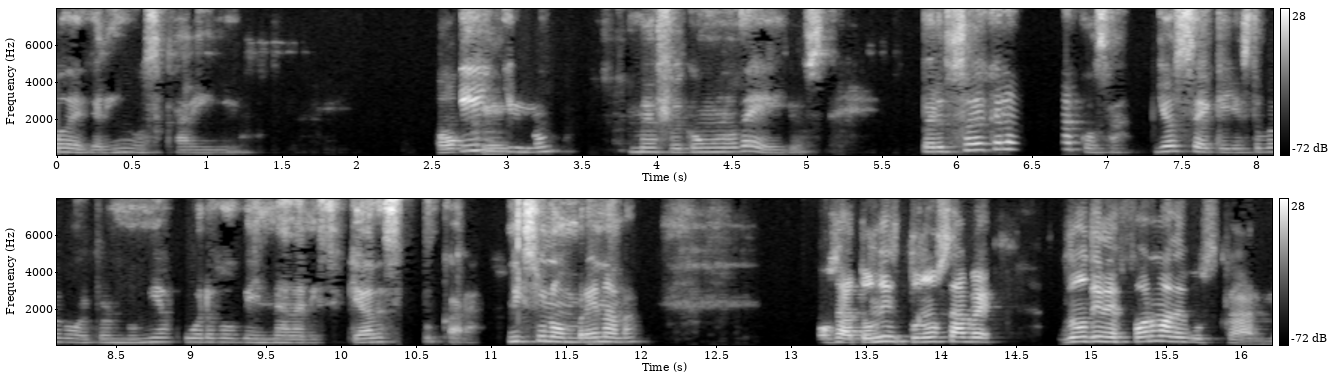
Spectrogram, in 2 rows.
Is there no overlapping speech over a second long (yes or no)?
yes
